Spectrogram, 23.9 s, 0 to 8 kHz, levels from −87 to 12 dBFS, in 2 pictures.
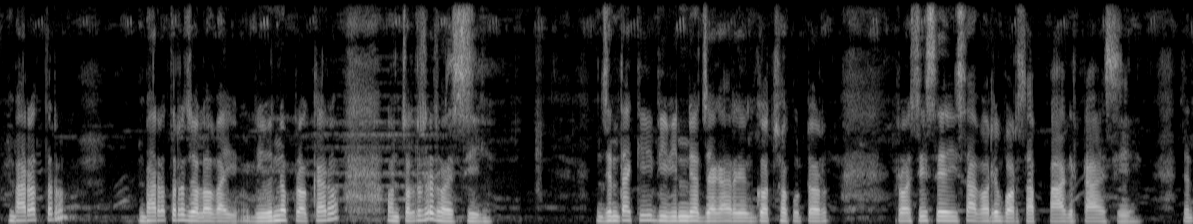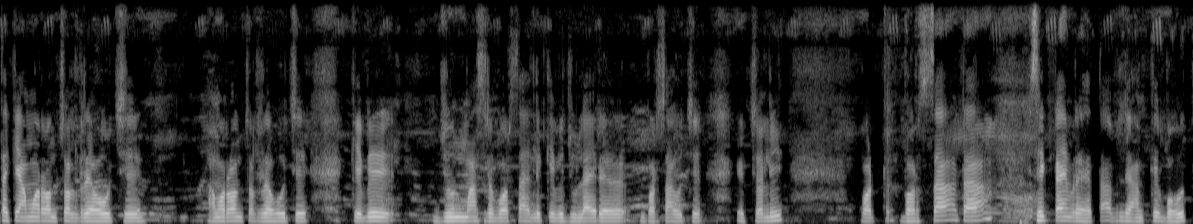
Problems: background sounds at intervals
